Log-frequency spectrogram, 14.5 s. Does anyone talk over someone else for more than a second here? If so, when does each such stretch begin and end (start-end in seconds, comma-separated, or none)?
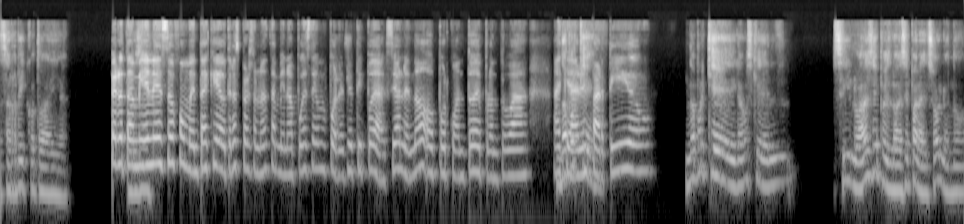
none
